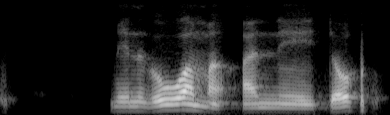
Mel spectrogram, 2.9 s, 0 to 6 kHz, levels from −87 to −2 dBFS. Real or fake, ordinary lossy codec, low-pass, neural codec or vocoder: fake; Opus, 32 kbps; 5.4 kHz; codec, 24 kHz, 1.2 kbps, DualCodec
